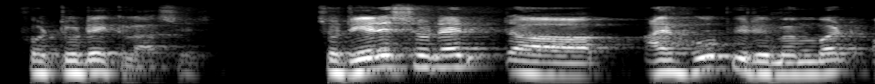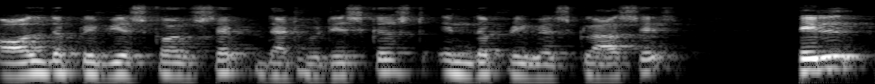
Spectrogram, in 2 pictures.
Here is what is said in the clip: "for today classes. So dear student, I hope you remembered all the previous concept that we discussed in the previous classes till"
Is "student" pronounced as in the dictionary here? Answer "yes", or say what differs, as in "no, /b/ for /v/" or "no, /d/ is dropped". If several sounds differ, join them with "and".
yes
